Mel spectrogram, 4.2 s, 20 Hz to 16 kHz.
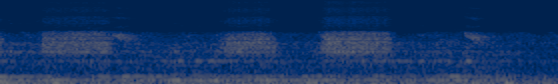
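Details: Barn owl at a nest webcam in Cabañeros National Park, Castilla-La Mancha, Spain, during the 2020 breeding season, the female feeding while the male tries to sleep; four harsh, breathy hissing screeches, each about half a second, over a low steady hum.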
